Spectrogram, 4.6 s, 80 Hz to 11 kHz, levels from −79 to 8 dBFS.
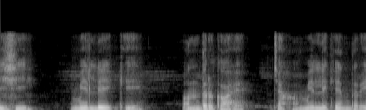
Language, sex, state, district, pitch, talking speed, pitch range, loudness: Hindi, male, Uttar Pradesh, Jalaun, 105 Hz, 155 wpm, 105-110 Hz, -21 LUFS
